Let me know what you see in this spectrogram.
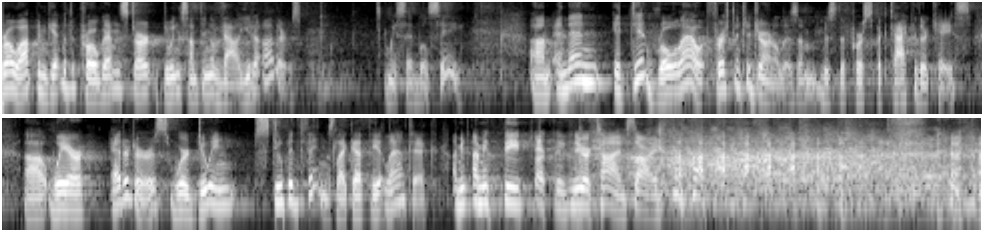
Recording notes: In his conversation onstage. At the Aspen Ideas Festival.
